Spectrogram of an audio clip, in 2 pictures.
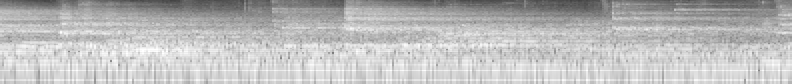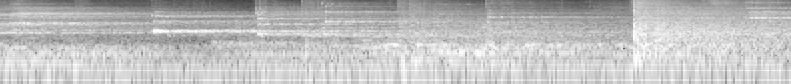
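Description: Sports shoes squeak sharply on a hard court floor in a large echoing hall.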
